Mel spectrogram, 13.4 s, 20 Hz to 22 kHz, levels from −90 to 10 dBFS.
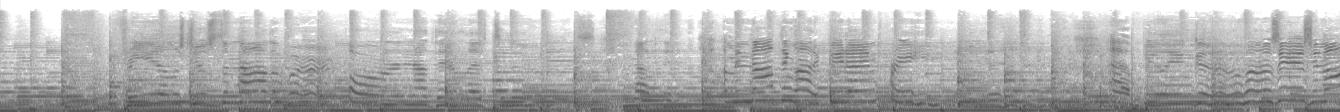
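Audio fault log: No fault is audible anywhere in the signal, which holds steady in continuity and timing throughout.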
